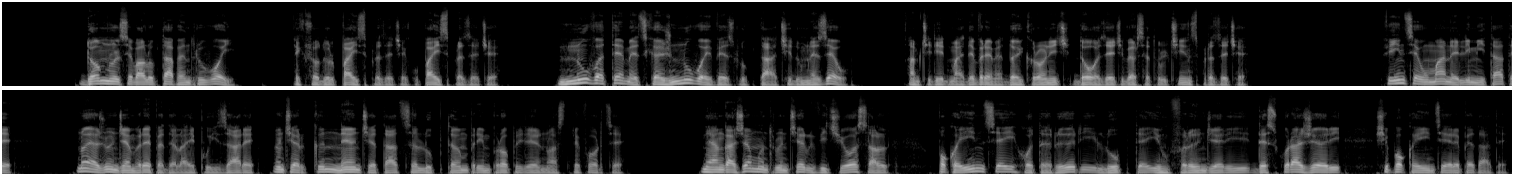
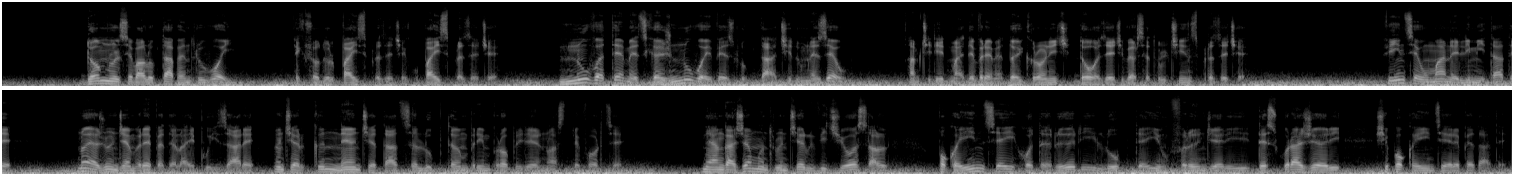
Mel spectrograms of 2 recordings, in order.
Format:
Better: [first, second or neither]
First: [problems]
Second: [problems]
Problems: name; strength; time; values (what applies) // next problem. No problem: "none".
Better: first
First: none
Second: low rumble; noticeable; throughout; 15 dB below the speech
